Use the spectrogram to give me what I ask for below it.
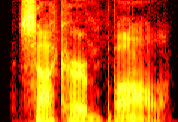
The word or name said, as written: soccer ball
